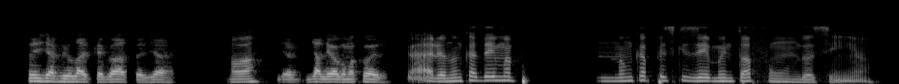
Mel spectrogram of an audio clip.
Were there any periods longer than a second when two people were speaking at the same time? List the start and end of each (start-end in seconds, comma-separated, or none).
none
